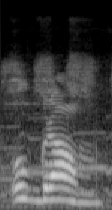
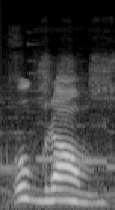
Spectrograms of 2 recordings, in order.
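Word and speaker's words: উগ্রং: অনুস্বারটি শব্দের শেষে আছে শব্দের শেষে যদি অনুস্বার থাকে তাহলে উচ্চারণ হবে হসন্ত যুক্ত ম অর্থাৎ এখানে উচ্চারণটি হবে উগ্রম উগ্রম তারপর দেখুন বিরাম এখানে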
